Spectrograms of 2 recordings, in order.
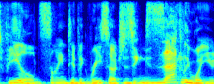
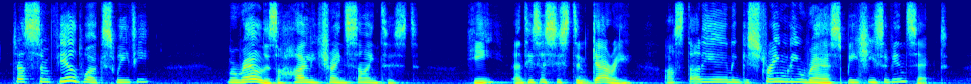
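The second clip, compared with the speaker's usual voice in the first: higher woman's character voice; 7 semitones higher, 8 dB quieter than usual. Reading the wife's answer after several retries, attempting the woman's voice. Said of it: "I can't do her voice".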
